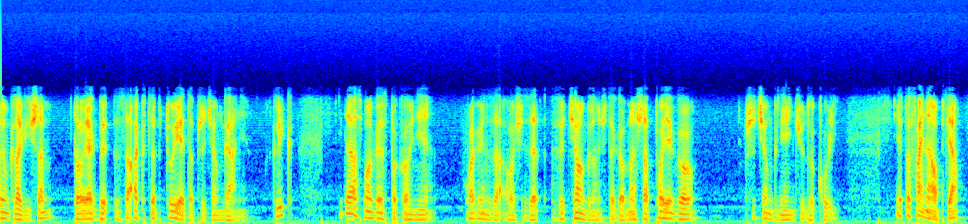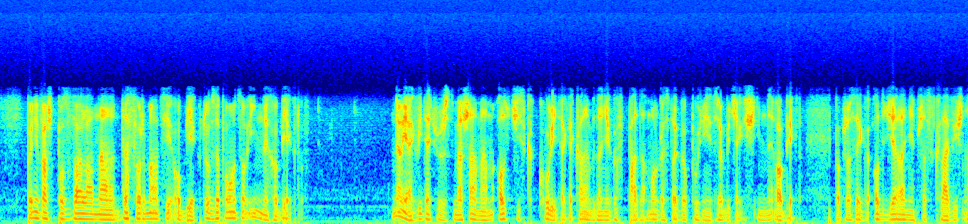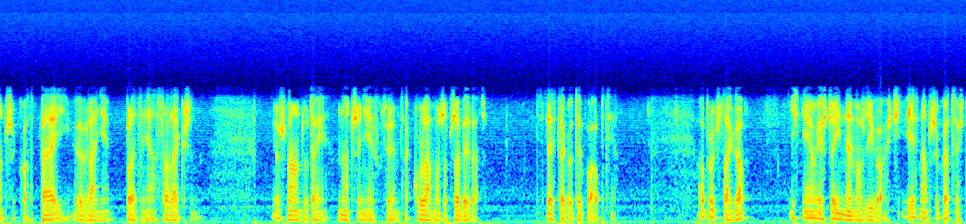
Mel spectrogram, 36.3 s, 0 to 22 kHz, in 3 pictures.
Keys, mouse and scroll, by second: 6.8 click, 20.3 Tab, 24.7 p, 26.4 right click, 27.3 r, 31.3 click, 32.3 middle click, 33.1-33.5 scroll down 3, 33.5 shift+middle click.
